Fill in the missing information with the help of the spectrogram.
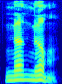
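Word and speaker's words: ញញឹម: Na-num.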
